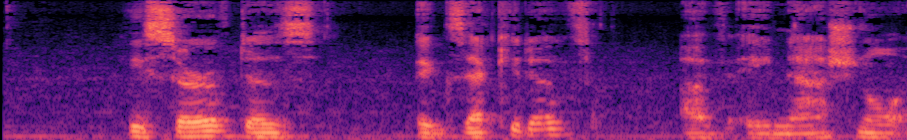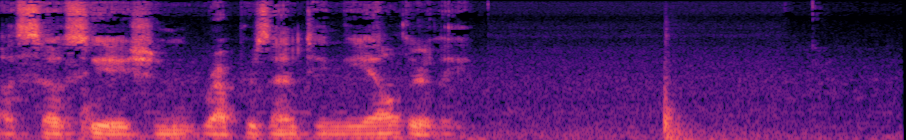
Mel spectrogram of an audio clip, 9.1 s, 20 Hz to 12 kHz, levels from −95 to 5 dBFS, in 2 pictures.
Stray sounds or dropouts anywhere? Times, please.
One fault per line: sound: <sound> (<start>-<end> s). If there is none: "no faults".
sound: thud (7.9-8.4 s)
